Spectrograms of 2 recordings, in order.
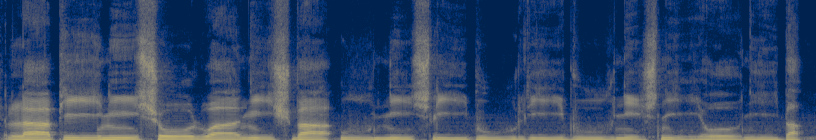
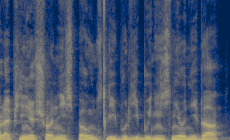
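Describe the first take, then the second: First: It is said very slowly, syllable by syllable. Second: It is said very fast without breaks. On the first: "even when you're super slow at the end" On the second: "you pronounce it initially super fast and without making any break for words"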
